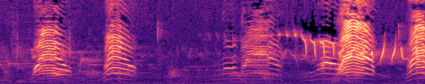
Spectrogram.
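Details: Kittens crawling around and asking for their mother's milk; high, thin arched mews repeated in bursts, several overlapping calls, with quieter pauses between.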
